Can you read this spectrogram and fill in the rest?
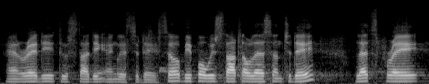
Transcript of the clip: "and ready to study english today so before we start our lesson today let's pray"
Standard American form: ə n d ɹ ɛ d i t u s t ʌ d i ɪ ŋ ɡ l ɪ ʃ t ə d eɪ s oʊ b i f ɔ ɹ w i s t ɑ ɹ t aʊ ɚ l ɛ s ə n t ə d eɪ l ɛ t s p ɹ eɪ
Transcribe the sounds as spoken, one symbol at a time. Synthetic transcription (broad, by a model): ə n ɹ ɛ d i t u s t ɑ d i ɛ ŋ ɡ l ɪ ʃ t ə d eɪ s oʊ b i f ɔ w i s t ɑ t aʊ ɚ l ɛ s ə n t ə d eɪ l ɛ t s p ɹ eɪ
